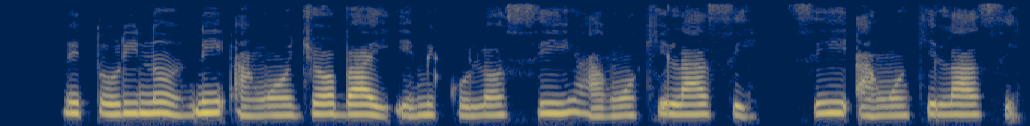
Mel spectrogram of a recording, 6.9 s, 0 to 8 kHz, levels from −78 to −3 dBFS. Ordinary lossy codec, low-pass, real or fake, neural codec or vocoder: none; 7.2 kHz; real; none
